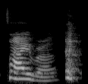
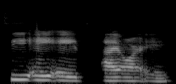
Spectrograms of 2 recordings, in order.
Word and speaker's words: Tahira: So her name is Tyra, but the way she spells is different. Tahira. Okay. Which we happen to Google, and it says pronunciation. You do pronounce the H, but how you gonna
